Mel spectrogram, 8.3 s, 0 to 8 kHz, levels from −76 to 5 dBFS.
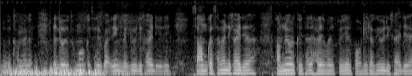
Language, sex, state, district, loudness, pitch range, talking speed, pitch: Hindi, male, Madhya Pradesh, Katni, -19 LUFS, 110-115 Hz, 260 wpm, 110 Hz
